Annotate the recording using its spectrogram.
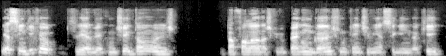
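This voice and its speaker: A man's voice: mid-range voice, fast talker. A man hosting an interview, asking long questions and thinking aloud with many restarts and "acho que". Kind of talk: conversational interview.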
